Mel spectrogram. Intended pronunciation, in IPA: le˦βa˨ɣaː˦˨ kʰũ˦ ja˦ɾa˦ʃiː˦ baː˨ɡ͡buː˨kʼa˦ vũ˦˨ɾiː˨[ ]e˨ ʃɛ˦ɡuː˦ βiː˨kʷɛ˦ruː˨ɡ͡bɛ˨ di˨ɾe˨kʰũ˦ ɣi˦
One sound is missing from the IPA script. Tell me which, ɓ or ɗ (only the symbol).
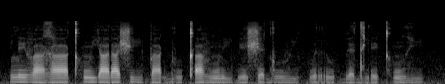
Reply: ɓ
